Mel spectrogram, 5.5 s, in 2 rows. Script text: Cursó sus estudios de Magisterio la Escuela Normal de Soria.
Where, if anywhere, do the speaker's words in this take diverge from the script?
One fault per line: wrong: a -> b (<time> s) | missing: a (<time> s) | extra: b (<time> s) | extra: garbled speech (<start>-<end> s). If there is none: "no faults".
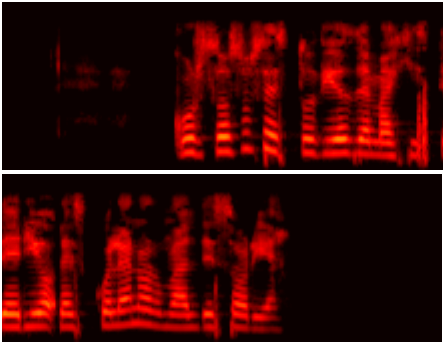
no faults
